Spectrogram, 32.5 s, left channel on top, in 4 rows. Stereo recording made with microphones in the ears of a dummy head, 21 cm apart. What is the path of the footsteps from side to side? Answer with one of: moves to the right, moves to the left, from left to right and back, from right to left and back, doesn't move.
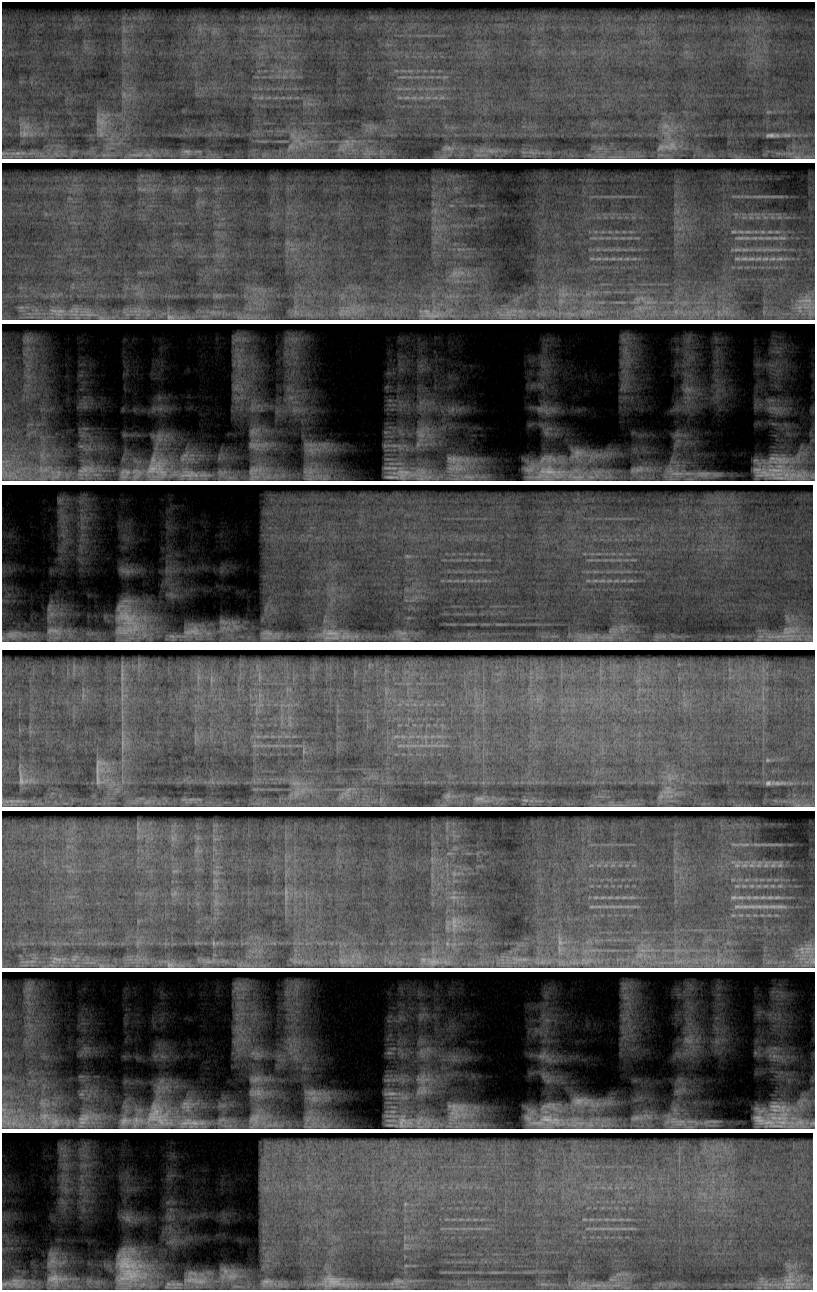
from left to right and back.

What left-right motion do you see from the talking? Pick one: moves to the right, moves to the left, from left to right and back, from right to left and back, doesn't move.
doesn't move.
